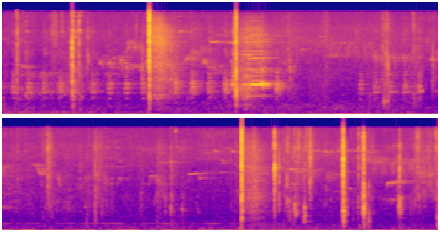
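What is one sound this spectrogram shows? An axe chops through meat and bone on a wooden block with sharp thuds.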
